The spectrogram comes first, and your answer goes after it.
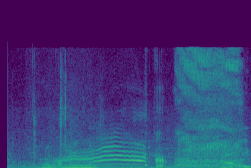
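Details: An American Shorthair cat at a veterinary clinic in Nagoya, Japan, during treatment with eye and nose drops, injections and light therapy, gives a single drawn-out harmonic meow rising then falling, with a clinician speaking softly nearby.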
